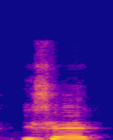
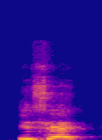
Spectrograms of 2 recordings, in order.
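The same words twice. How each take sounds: The two takes are said the same way.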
